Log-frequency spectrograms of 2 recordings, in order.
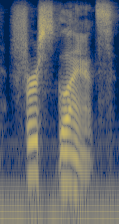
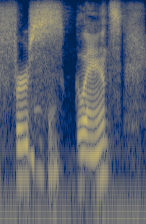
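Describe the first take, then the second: First: The two words run together without stopping. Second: The voice stops on the S before glance. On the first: The speaker calls it right. "So it sounds like this" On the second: The speaker calls it wrong. "we can't stop on that S and say"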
